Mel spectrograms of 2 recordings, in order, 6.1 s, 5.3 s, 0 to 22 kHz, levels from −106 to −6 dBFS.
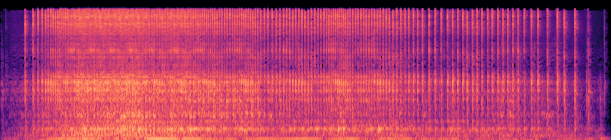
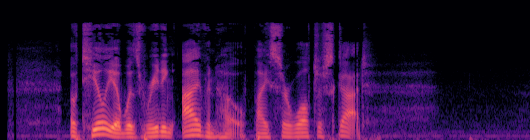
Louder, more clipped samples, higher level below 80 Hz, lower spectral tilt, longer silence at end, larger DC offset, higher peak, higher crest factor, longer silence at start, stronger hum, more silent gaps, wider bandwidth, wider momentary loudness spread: first, -20 LUFS vs -40 LUFS; neither; first, -36 dBFS vs -62 dBFS; second, -2 dB/octave vs -6.5 dB/octave; second, 0.05 s vs 1.5 s; neither; first, -2 dBFS vs -22 dBFS; about the same, 22 dB vs 20 dB; second, 0.2 s vs 0.7 s; neither; neither; first, 18 kHz vs 11.5 kHz; about the same, 10 LU vs 11 LU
